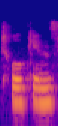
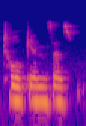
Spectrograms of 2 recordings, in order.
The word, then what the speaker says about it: Tolkien: Many of us pronounce his name a little bit lazily. We say Tolkien, and that's because when you are forced to say Tolkien, it changes your your ethnicity.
